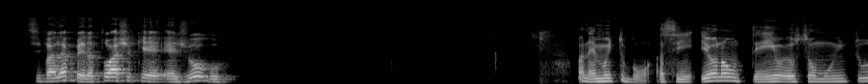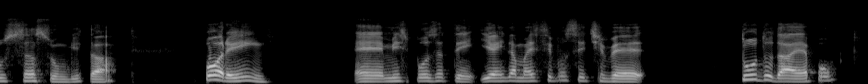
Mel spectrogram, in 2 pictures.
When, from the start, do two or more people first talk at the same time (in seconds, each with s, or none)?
none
